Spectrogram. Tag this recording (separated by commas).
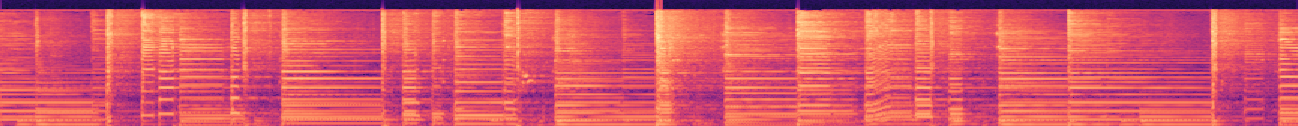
Music, Acoustic guitar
